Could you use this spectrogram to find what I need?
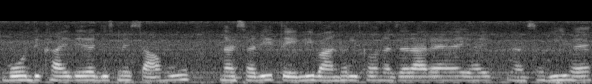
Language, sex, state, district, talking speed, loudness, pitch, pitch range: Hindi, female, Chhattisgarh, Raipur, 180 wpm, -15 LUFS, 190 Hz, 185-195 Hz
